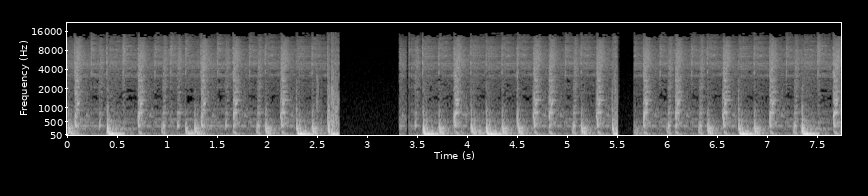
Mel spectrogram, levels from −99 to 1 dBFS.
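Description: Intermittent contact at 2.49 to 3.54 s, and again at 5.47 to 5.67 s: a loose cable or plug briefly loses its connection, so the signal path opens and the sound drops out. The first gap stays open for about 606 ms, the second for about 165 ms. Each dropout is bracketed by crackle as the contact scrapes open and closed, and a faint hiss remains while the line is broken.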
